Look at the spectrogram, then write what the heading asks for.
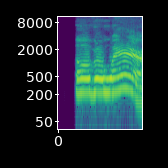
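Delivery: very high-pitched, loud shouting. A player calls out to a distant figure beckoning him over: really loud. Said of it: "I say really loud".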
